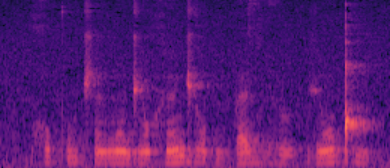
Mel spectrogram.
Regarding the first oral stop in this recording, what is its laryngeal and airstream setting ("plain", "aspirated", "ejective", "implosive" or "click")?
ejective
